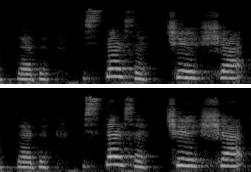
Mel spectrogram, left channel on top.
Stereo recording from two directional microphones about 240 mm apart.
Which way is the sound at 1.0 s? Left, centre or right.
Right.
